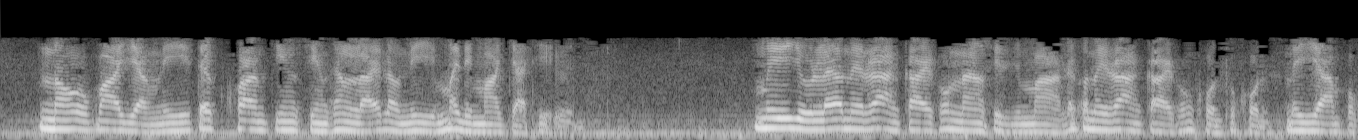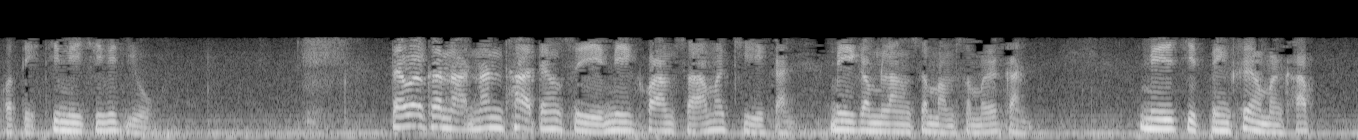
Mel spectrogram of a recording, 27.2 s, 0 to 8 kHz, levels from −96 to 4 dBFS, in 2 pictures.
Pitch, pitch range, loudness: 125 Hz, 100-140 Hz, -16 LUFS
